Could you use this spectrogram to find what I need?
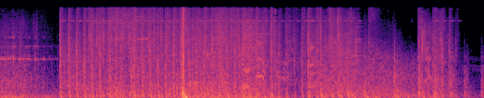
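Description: Rapid automatic gunfire rattles loudly and close.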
